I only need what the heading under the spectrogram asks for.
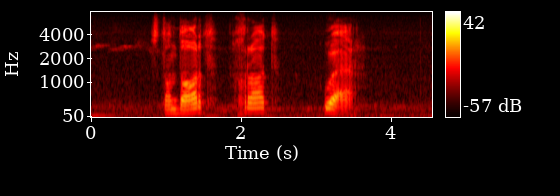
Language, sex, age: Afrikaans, male, 20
